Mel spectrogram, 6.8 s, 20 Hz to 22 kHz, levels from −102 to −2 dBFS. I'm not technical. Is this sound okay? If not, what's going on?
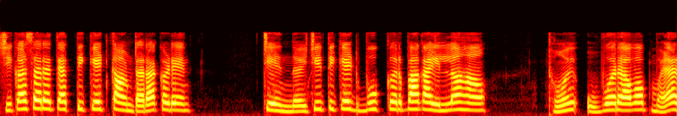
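No. Throughout, the speech sounds dull, with nothing above about 6.9 kHz and a rough, fluttering hiss, likely from heavy Dolby Digital compression discarding detail.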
